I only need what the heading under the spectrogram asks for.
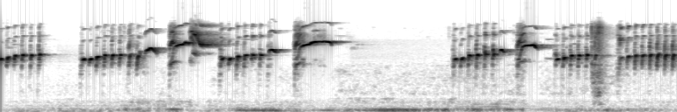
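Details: Greater green leafbird (cucak ijo) delivering a long 'nembak panjang' song to encourage other birds to sing quickly: rapid repeated chattering notes mixed with bright slurred whistles and harsh squeaks, a brief pause mid-way, then renewed fast chatter; steady low background hum.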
